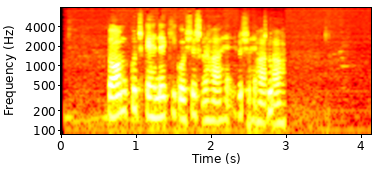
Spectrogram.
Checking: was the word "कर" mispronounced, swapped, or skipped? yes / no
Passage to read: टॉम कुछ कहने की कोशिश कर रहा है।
yes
